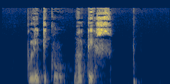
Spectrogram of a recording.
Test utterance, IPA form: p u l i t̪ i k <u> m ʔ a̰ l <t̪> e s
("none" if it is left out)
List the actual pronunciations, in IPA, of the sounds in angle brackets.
u, t̪

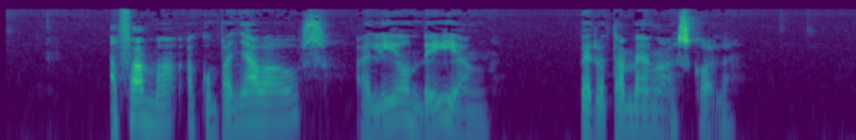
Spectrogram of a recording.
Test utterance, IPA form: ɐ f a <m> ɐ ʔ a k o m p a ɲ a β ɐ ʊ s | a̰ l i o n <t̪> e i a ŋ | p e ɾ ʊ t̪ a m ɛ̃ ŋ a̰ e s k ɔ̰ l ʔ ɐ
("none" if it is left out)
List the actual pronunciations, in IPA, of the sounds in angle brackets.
m, d̪

